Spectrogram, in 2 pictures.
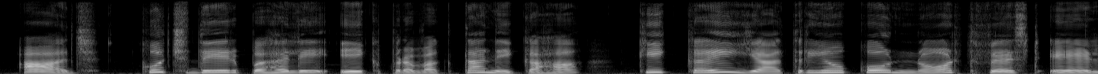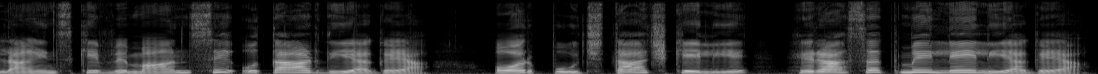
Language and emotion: Hindi, neutral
